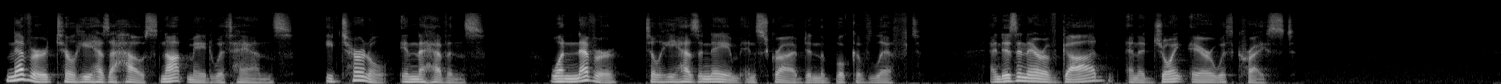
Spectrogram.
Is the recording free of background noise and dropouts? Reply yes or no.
yes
